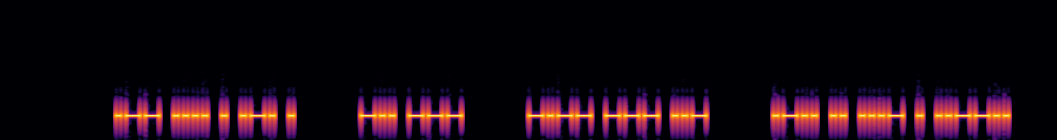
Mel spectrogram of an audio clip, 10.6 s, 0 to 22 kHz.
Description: Morse code, heard as a keyed tone, about 25 wpm, 700 Hz. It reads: WHERE DO YOU LIVE?
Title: 2x Word-Spacing - Sentences from Top 200 Words - 25wpm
